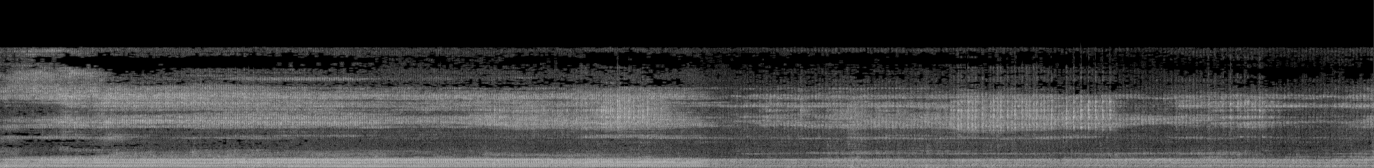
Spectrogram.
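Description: A small cabin cruiser's Chinese-made engine running steadily under way. About seven seconds in its note changes and it runs a little quieter and rougher.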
